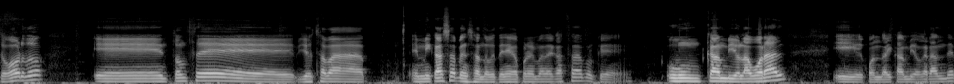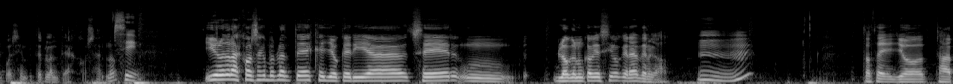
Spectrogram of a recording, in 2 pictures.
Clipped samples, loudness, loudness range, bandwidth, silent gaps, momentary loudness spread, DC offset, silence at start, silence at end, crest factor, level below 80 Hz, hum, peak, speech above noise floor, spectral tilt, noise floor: under 0.1%; -22 LUFS; 7 LU; 15.5 kHz; none; 17 LU; under 0.1%; 0 s; 0 s; 16 dB; -38 dBFS; none; -6 dBFS; 28 dB; -6.5 dB/octave; -50 dBFS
